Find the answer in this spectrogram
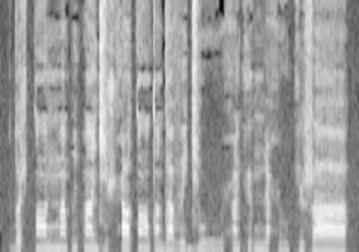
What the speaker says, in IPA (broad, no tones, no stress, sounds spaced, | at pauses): d ɔ ʃ tˤ ã ŋ͡m ã p i p ã d͡ʑ ʊ ʃ ħ e tˤ ã tˤ ɛ̃ d a v e d͡ʑ u ɦ ṳ ħ ɛ̃ kʲ ɔ ŋ͡m i ħ o̤ kʲ ɛ ʂ a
